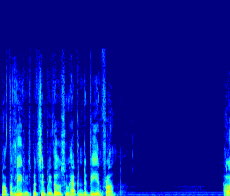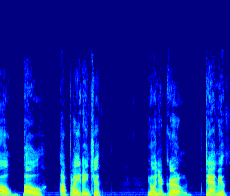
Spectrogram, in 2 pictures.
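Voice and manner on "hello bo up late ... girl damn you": lightly voiced drunk heckler; drunken soldier. A narrator's reading. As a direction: taunt them like a drunk soldier. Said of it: "two very drunken soldiers".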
